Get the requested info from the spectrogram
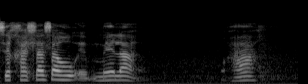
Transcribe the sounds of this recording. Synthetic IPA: sɪk͡xʰaɬasahʊʔɪ̰m̩mɛla | ha

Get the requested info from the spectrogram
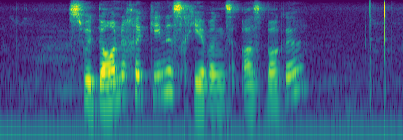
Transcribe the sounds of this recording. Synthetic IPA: suədɑːnəχəkɛnəsχiəvəŋsʔɐsbɐkə

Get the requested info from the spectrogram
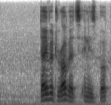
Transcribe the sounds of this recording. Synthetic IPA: d̥eɪvədɹɔbətsɪ̰̃nɪzbʊk

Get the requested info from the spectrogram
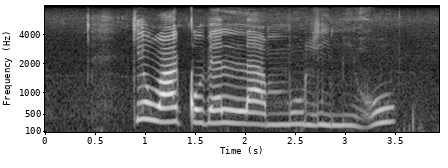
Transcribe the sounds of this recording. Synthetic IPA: kʼɪwaǃʊbɛl̩lamʊlimihʊ

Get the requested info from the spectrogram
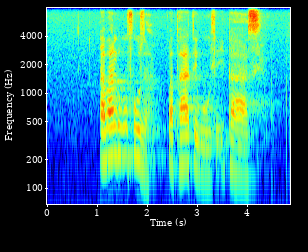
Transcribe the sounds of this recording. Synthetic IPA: aɓantʼuk̬ufuzaɓapʰatʰɛk̬uɬɛipʰaːsi̥

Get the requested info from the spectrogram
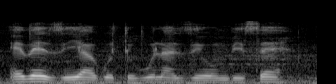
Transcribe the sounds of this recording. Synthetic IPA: ɛɓezijak̬ud̥ʱuɓulaziɦombʱiːsɛ

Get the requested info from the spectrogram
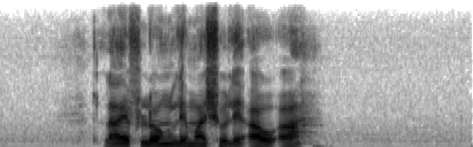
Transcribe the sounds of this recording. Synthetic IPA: lajflɔŋlɪmaʃʊlɛʔaʊʔa

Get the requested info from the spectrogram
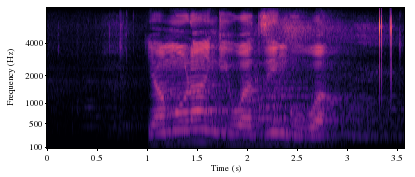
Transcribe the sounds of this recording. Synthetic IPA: jamuɺaŋɡiwad͡ziŋɡuwa

